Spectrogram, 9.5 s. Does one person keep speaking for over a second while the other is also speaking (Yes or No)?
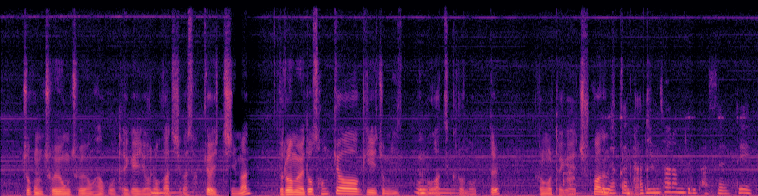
Yes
